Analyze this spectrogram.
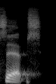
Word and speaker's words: CIPS: I pulled the Atlantic Council data on SIPS, pronounced SIPS.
